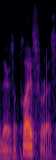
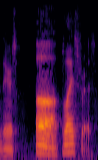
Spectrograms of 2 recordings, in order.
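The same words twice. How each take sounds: First: The word "place" is stressed, and "a" is light. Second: The word "a" gets as much weight as "place". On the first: The speaker calls it right. "You say" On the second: The speaker calls it wrong. "you don't say"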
